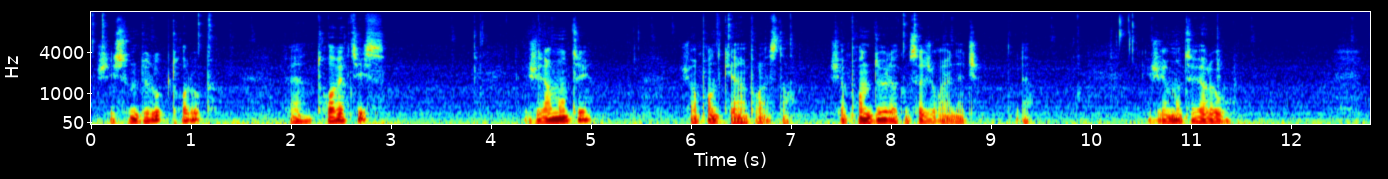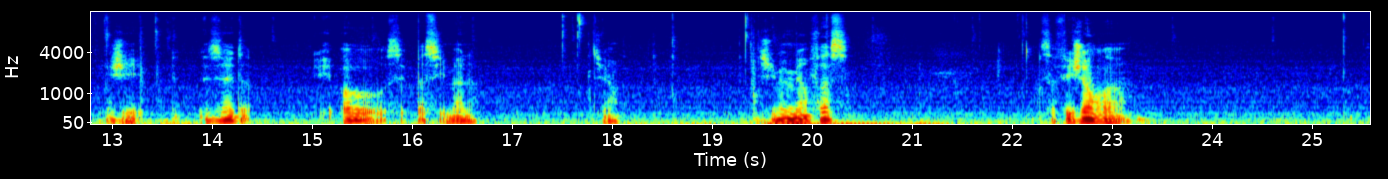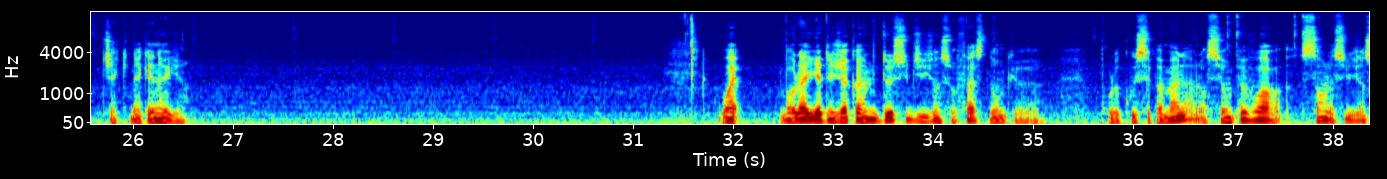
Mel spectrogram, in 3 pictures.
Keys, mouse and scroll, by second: 0.3 shift+right click, 1.3 shift+right click, 3.0 middle click, 6.6 right click, 7.3 middle click, 8.4 shift+right click, 10.2 middle click, 10.2 scroll up 1, 10.4 scroll down 1, 13.0 g, 18.4-18.8 scroll down 2, 19.0 middle click, 20.2 KP_1, 37.2 click, 37.8 click.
